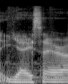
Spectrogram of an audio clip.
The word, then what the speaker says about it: Yeasayer: Yes Air, I would say. – Yes Air. But it's spelled yeah.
